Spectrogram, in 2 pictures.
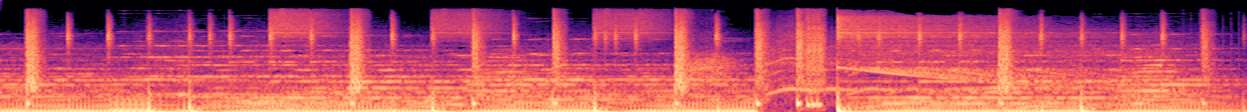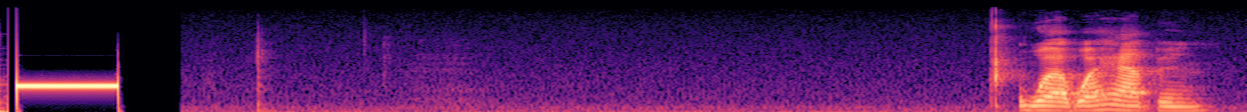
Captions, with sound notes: (upbeat music) (beep) What, what happened?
